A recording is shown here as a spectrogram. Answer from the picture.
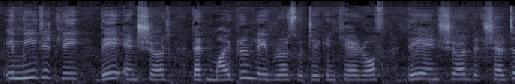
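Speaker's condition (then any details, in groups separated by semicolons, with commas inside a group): No condition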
